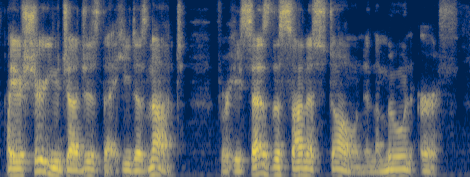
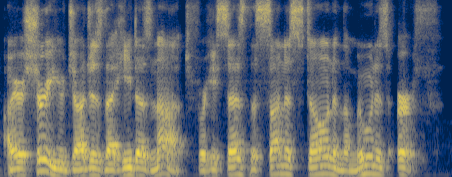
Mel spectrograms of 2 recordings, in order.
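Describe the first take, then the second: First: It is read in his normal voice. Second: It is read in a distinct voice for the accuser.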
